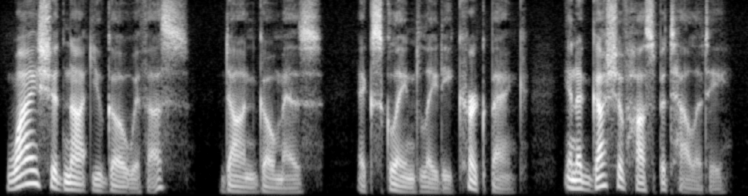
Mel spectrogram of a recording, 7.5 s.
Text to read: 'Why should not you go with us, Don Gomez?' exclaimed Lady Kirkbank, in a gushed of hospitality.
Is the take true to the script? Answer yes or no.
no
